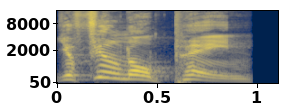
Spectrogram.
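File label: vocal male, Dance Vocals, spoken words; Best Service ProSamples vol.12; AKAI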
